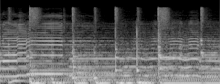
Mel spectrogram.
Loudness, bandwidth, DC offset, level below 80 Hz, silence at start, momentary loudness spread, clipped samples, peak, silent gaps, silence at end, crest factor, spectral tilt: -14 LUFS; 16 kHz; under 0.1%; -18 dBFS; 0 s; 3 LU; under 0.1%; 0 dBFS; none; 0 s; 12 dB; -4.5 dB/octave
